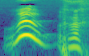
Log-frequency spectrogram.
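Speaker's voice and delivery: high, loud "woo"; extrovert whoop. Acted. Speaker playing extroverts to the crowd, exuberant whoop. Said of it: "extroverts are always like".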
